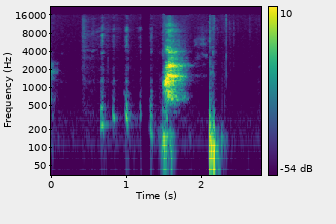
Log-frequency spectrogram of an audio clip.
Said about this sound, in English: I like how when you say quiet, they give you like a defiant bark back. Like no. no.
